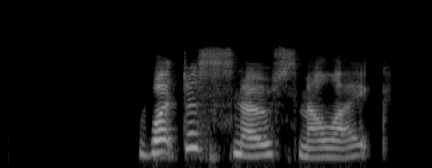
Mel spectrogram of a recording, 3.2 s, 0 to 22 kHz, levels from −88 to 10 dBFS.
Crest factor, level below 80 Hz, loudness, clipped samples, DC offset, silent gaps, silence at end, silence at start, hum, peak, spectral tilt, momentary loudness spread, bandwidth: 22 dB; -88 dBFS; -34 LUFS; under 0.1%; under 0.1%; 2.79-2.83 s; 0.35 s; 1.05 s; none; -14 dBFS; -3 dB/octave; 14 LU; 8.4 kHz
